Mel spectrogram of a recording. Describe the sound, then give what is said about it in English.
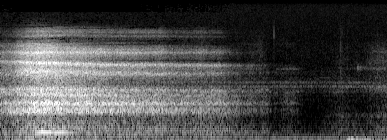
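A long, deep, breathy exhale during a guided breathing exercise. It is soft and airy, strongest at the start, then fades gradually into near silence over a few seconds. “as you deepen your breath into the diaphragm, you feel your heart expand under your hands. Let your heart expand and rise to the sky. Now exhale fully.”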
